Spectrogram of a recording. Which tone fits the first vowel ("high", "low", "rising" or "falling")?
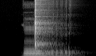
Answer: falling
